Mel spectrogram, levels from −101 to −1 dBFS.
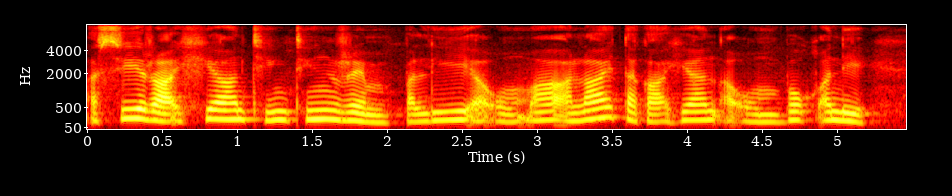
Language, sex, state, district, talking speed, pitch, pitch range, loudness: Mizo, female, Mizoram, Aizawl, 175 wpm, 200 Hz, 170-215 Hz, -22 LUFS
